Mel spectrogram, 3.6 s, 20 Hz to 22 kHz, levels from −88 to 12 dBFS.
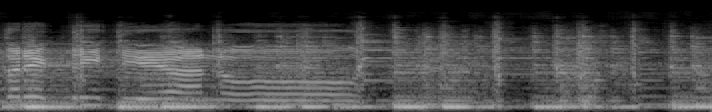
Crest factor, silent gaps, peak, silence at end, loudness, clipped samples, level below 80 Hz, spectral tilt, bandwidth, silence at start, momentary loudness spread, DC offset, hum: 18 dB; none; -6 dBFS; 0 s; -24 LUFS; under 0.1%; -76 dBFS; -3.5 dB/octave; 10 kHz; 0 s; 10 LU; under 0.1%; none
